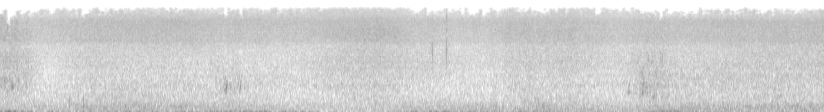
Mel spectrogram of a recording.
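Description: Surf rumbles steadily nearby.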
